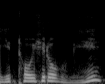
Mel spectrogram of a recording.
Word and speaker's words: 이토 히로부미: 그렇게 이름을 부르기도 했어요 그런데 일본 발음은 다르죠 도요토미 히데요시 이토 히로부미 뭐 이런식으로 이렇게 했었는데 어떤 식으로 표기를 하게 되느냐 일본식 발음으로 하기로 했습니다 그래서 도요토미 히데요시 그 다음엔 이토 히로부미 이런식으로 써주는 게 맞겠습니다 그래서 풍신 속에 이런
